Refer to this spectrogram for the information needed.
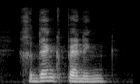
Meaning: a commemoration coin
- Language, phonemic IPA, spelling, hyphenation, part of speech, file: Dutch, /ɣəˈdɛŋkˌpɛ.nɪŋ/, gedenkpenning, ge‧denk‧pen‧ning, noun, Nl-gedenkpenning.ogg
